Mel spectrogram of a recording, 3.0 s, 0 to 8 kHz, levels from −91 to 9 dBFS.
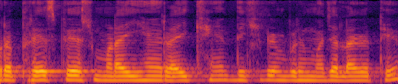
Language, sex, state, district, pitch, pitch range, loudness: Sadri, male, Chhattisgarh, Jashpur, 155 Hz, 150-155 Hz, -16 LUFS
